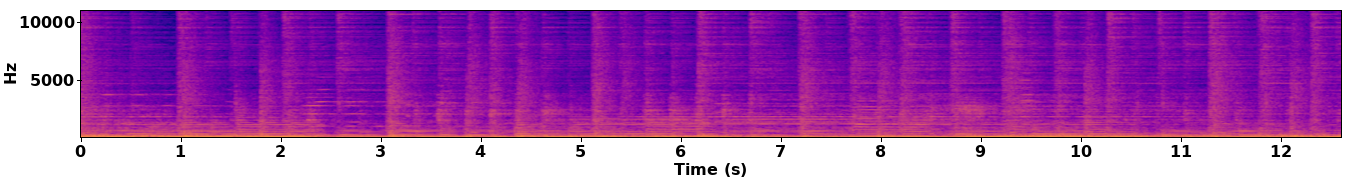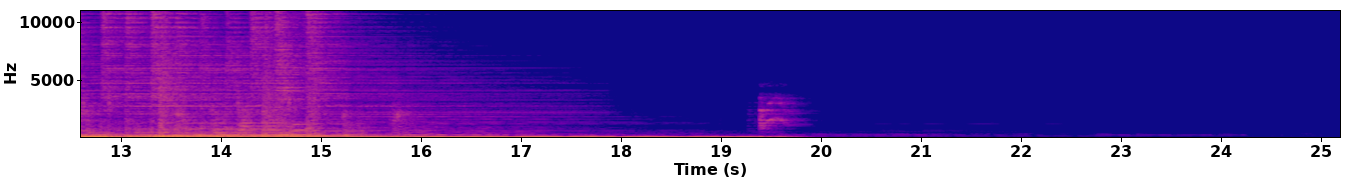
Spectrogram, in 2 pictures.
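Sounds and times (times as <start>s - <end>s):
drums: 0.0s - 18.0s
melodic bass: 0.0s - 19.8s
emo guitars: 0.0s - 20.1s.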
